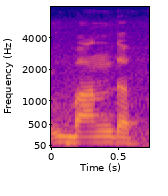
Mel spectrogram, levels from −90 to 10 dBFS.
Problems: background sounds at intervals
